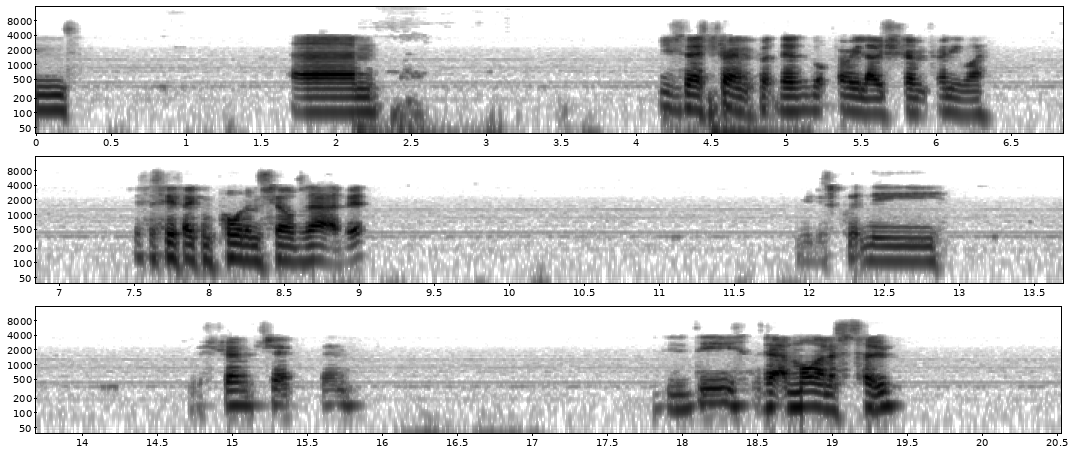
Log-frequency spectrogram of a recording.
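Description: A man speaks with animation over an online call, in short bursts.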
